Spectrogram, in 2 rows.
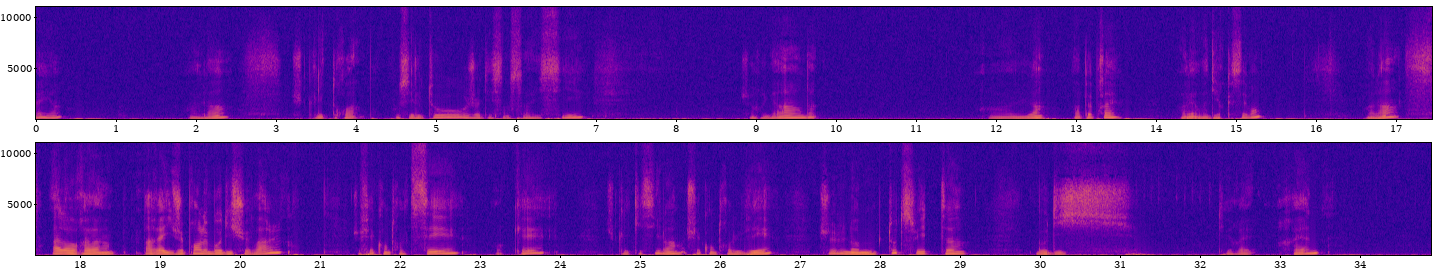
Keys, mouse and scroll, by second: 2.9-4.0 right drag, 4.5-7.0 drag, 7.3-7.8 scroll up 2, 8.0-8.9 right drag, 10.3 click, 13.4 scroll up 1, 15.7 click, 17.2 scroll down 1, 20.7 click, 22.1 ctrl+c, 23.8 click, 24.9 click, 25.9 ctrl+v, 27.3 click, 28.2 F2, 29.4 click, 30.6 BackSpace, 33.2-34.8 typing.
